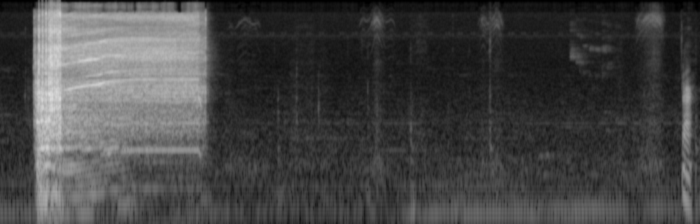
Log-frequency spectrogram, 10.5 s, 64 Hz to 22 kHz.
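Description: An OSUKA OCID821 cordless impact driver in AI mode whirs loudly for about two and a half seconds while backing out a screw, then stops, followed by quiet handling noises and a faint chirp.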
